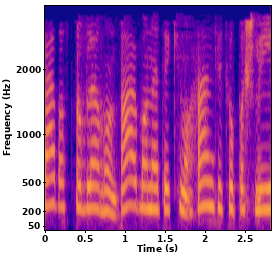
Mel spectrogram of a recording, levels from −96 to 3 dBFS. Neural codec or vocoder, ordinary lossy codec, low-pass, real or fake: codec, 16 kHz, 1 kbps, X-Codec, WavLM features, trained on Multilingual LibriSpeech; MP3, 32 kbps; 3.6 kHz; fake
